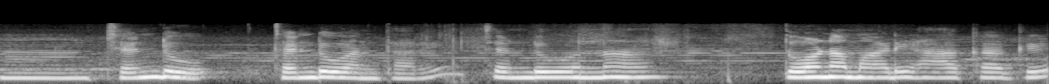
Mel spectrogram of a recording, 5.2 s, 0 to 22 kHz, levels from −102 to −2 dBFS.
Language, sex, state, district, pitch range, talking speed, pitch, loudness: Kannada, female, Karnataka, Bellary, 225-245 Hz, 150 wpm, 230 Hz, -15 LUFS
